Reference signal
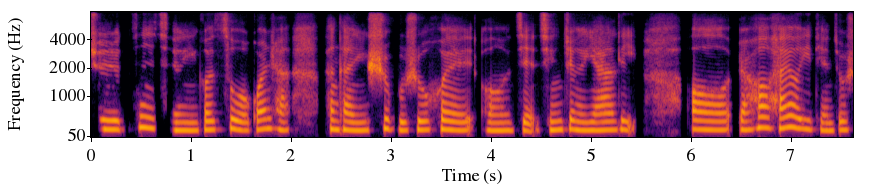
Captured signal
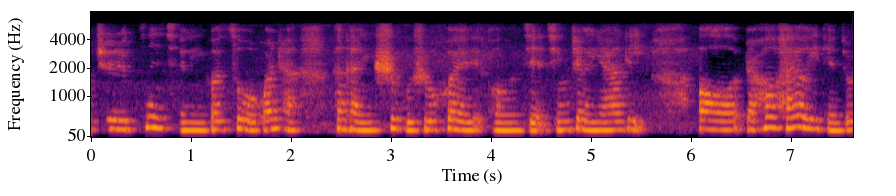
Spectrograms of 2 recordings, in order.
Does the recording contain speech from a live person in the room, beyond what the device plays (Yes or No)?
No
